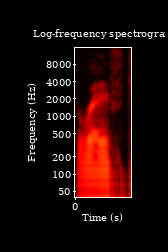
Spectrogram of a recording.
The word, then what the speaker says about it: Ralph: And Ralph is pronounced Rafe to rhyme with safe.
